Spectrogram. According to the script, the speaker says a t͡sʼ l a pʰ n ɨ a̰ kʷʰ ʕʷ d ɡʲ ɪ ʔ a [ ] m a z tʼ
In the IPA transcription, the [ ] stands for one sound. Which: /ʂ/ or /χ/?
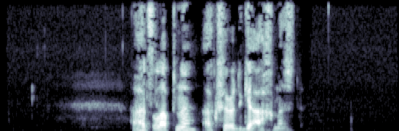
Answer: χ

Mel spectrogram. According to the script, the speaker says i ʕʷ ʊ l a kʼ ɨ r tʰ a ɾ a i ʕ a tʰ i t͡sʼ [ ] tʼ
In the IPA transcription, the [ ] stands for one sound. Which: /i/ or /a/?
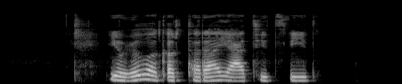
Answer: i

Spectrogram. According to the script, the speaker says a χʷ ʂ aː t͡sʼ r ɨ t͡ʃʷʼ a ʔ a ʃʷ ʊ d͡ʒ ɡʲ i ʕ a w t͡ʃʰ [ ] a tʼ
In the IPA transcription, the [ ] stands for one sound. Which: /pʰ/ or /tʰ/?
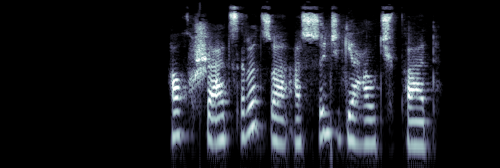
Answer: pʰ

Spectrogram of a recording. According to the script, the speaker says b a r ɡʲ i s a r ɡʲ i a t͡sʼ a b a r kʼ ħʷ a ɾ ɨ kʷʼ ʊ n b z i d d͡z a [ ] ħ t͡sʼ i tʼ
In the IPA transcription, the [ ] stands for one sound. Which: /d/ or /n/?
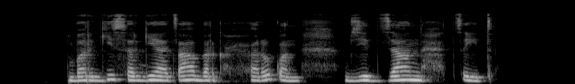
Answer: n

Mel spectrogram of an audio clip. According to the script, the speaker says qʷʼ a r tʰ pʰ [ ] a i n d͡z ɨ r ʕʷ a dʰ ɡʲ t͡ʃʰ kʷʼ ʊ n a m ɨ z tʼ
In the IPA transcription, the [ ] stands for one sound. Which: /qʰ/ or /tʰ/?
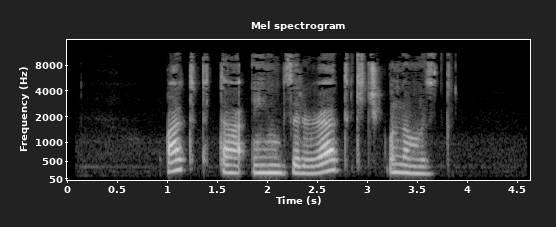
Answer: tʰ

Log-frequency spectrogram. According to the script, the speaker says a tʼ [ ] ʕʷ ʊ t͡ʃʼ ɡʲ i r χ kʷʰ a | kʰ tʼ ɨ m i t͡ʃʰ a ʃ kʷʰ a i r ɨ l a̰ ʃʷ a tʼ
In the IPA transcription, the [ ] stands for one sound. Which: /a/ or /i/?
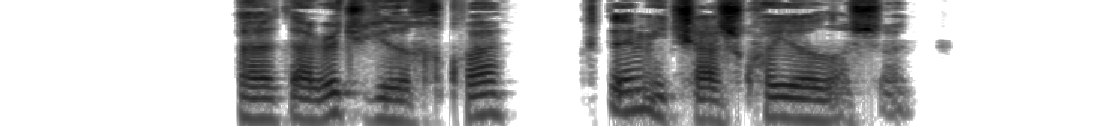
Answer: a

